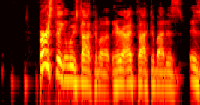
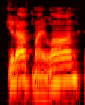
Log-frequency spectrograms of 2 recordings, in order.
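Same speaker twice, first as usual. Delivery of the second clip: hint of a tough-guy film star, softer; Clint Eastwood; 7 dB quieter than usual. Podcast host tries a film catchphrase, lightly imitated tough guy. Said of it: "I don't have a Clint Eastwood".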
